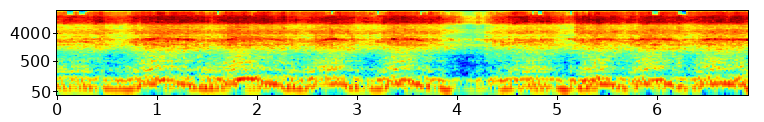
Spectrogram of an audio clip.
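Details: 1976 Kawasaki Z900 (Z1) inline-four, fuel stabiliser added, run to empty the carburettors before winter storage after sitting unridden a while; started straight away. Deep, steady burble at even idle with no knocks or misses.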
